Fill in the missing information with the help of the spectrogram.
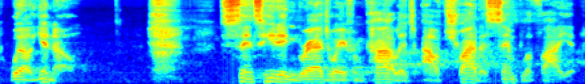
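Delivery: mock-patronising, with a heavy sigh; condescending. Shown as a demonstration. Wife talks down to husband, demonstrating a condescending way. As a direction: sigh and talk down to them. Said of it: "if you're speaking in a condescending way".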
